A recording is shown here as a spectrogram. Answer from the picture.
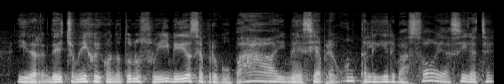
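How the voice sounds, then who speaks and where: This man talks at a fairly quick pace in a Chilean accent, his dark, mellow tone carrying ordinary pitch variation. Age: 40s. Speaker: YouTuber. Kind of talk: casual monologue. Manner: casual, slangy. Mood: relaxed, animated. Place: home room. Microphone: close to the mic; studio mic.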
